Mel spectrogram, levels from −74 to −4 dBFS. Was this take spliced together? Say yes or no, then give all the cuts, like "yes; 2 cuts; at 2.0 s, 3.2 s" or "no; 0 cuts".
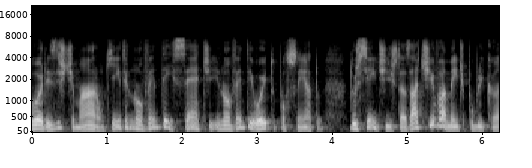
no; 0 cuts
